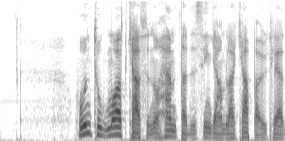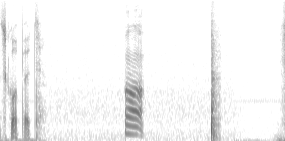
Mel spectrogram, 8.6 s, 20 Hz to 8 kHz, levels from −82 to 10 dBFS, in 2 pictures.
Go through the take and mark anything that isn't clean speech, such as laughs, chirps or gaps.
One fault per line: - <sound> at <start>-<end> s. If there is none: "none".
- laugh at 6.1-6.5 s
- thud at 7.4-7.6 s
